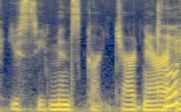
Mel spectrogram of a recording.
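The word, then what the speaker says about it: giardiniera: I have a I'm going to probably pronounce it wrong. Jardinera? – Yeah, Jardinera. – Okay, I always say Gardinera.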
